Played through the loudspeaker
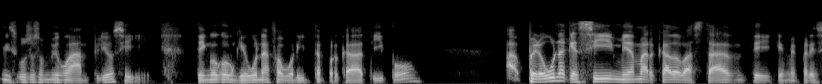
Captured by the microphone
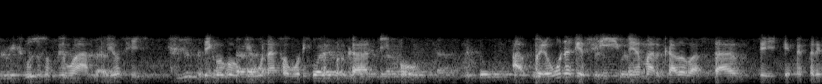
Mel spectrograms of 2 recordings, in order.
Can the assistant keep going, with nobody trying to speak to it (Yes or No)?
No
